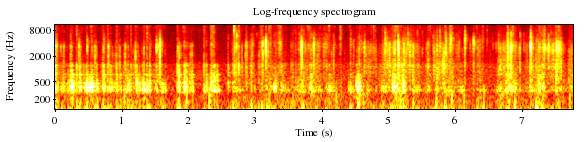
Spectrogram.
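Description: Long nails on both hands rapidly tap and scratch small solid ice cubes resting on a terry towel. The result is a dense, steady run of bright, sharp clicks and crisp scraping with no ringing after each hit, over a constant low rumble.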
